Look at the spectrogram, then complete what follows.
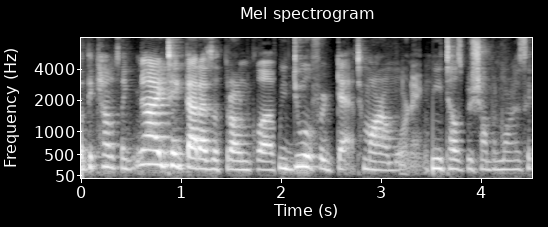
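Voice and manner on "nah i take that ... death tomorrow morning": ordinary talk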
